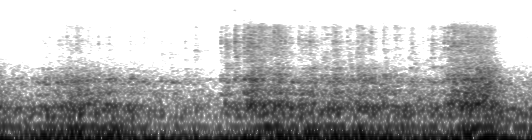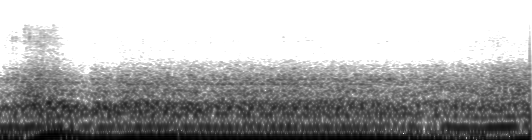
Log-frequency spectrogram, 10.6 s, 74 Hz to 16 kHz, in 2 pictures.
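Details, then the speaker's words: Holden Monaro engine on first start after reassembly with a new Crower cam (217/226, 114), open headers, deadhead fuel system; fired instantly without long cranking; loud, deep, lumpy idle with uneven lope and sharp throttle blips; normal cammed idle. "I thought it would have been cranking for a little bit, build fuel pressure, these deadhead systems, you know, get the air and stuff out, but just instantly, just fired and it just bam, it was just loud"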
